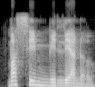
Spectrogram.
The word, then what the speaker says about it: Massimiliano: letters in one word mussi miliano i got that right right no i took two nails massimilia massimiliano you said it right your notes are wrong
